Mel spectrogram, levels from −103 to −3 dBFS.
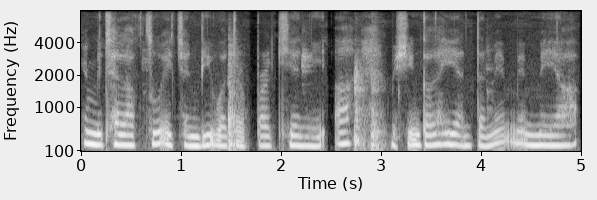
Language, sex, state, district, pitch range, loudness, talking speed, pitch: Mizo, female, Mizoram, Aizawl, 205-225 Hz, -15 LUFS, 250 wpm, 215 Hz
